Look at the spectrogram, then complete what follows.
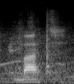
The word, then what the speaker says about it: baht: Baht.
